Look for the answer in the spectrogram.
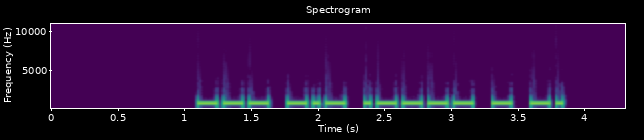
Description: Morse code, heard as a keyed tone, about 25 wpm, 700 Hz. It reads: OK1TN
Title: Call Signs Repeated 2x - 25wpm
